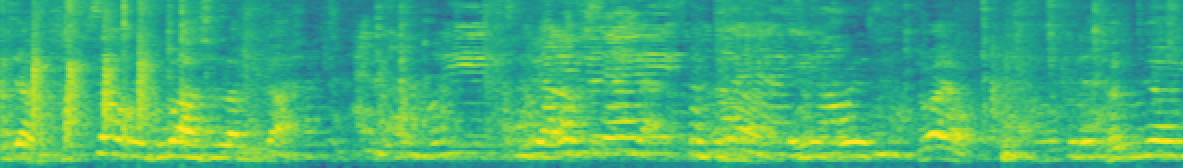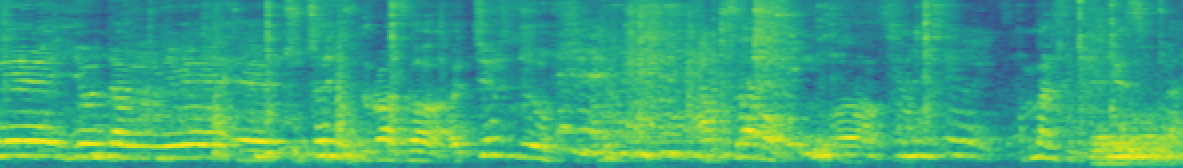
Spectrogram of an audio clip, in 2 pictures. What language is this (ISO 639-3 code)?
kor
